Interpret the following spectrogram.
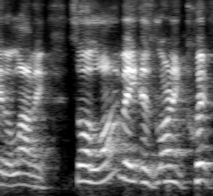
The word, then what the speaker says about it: Olave: Olive. One more, sir. Olave. Is it Olave? Okay, that's how you say it, Olave.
